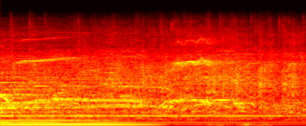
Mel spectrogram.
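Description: A live band's last chord ringing out and dying away, its low notes stopping about two seconds in, followed by the audience cheering with a few whoops.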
